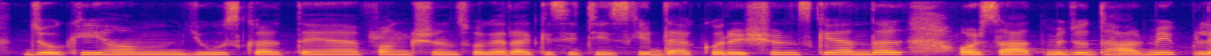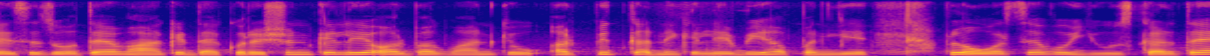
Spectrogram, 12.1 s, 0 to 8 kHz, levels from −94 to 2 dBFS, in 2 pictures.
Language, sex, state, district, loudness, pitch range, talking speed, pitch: Hindi, female, Uttar Pradesh, Varanasi, -17 LUFS, 225-245 Hz, 215 wpm, 230 Hz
